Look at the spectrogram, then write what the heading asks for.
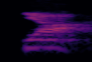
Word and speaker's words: ja: Johann Faustin, and note that the J does different things in German from what it does in Spanish and English. The H sound, Don Quixote. In Spanish, it makes a Y sound. Ja is the way to say yes in German. Ja oder nein, yes or no. So ja.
